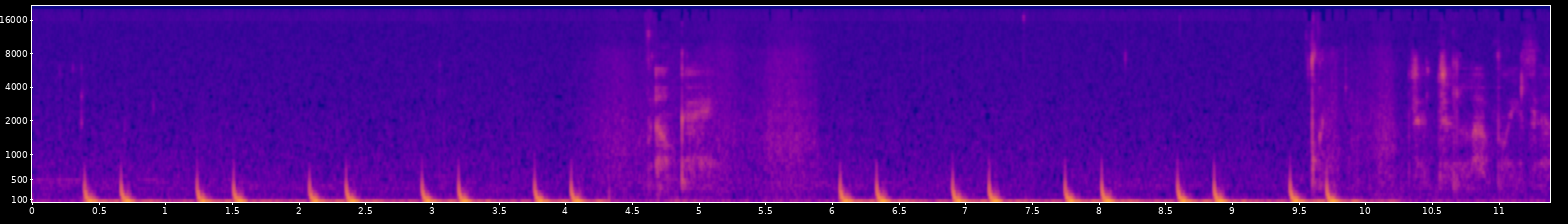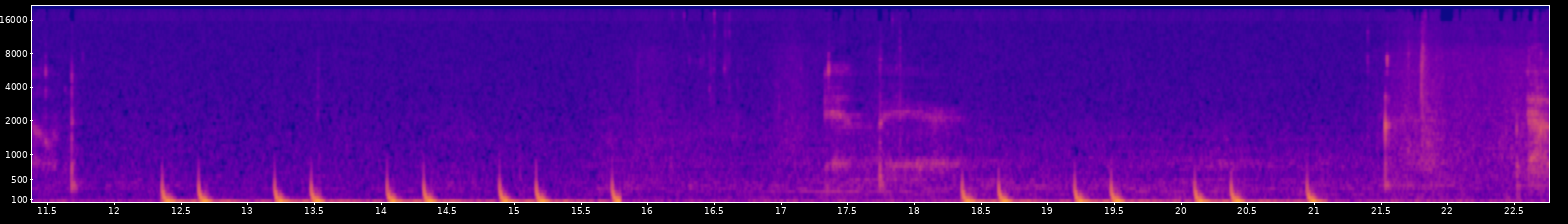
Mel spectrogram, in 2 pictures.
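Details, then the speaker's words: Simulated whispered ASMR roleplay of a 6-month prenatal check-up: fast, regular, soft fetal heartbeat thumps heard with a warmed device on the pregnant belly, with whispering between; described as very healthy, strong and normal. "baby has a very healthy heartbeat, not to worry at all. Very strong and normal."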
